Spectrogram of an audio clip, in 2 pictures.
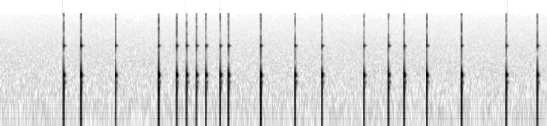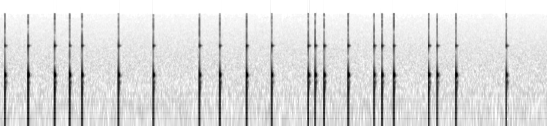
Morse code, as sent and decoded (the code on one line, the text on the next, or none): none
